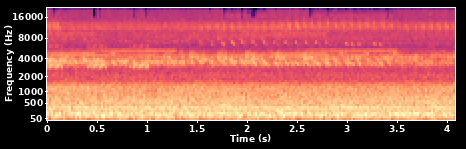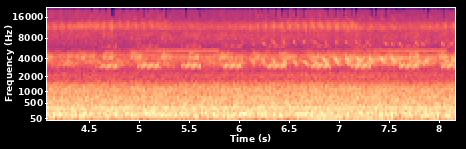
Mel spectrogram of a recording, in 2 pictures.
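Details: Night chorus of autumn insects in a garden at Azumino: high-pitched pulsed chirps repeat in overlapping series, one caller standing out in short bursts, while an air-conditioner outdoor unit drones steadily underneath.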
